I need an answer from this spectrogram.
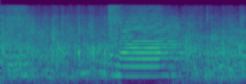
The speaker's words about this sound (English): I'm getting an air horn.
